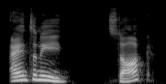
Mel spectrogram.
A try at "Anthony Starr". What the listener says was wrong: You said Stark again, yeah. No H in Anthony too. It's Antony or like Anthony and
